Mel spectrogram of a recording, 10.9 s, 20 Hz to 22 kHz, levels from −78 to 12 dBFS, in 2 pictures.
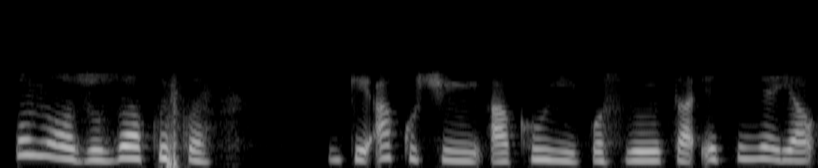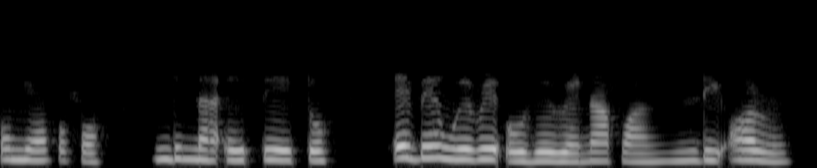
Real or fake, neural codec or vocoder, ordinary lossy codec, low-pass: fake; codec, 16 kHz, about 1 kbps, DyCAST, with the encoder's durations; none; 3.6 kHz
